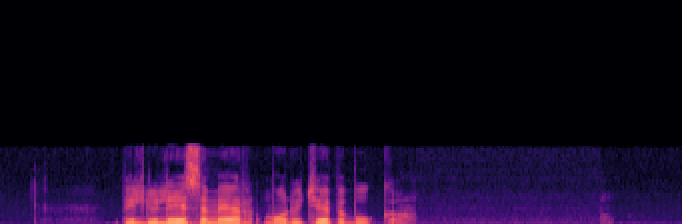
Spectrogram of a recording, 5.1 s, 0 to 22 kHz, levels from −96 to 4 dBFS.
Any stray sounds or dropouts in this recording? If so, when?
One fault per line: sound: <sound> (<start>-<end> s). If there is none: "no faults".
no faults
